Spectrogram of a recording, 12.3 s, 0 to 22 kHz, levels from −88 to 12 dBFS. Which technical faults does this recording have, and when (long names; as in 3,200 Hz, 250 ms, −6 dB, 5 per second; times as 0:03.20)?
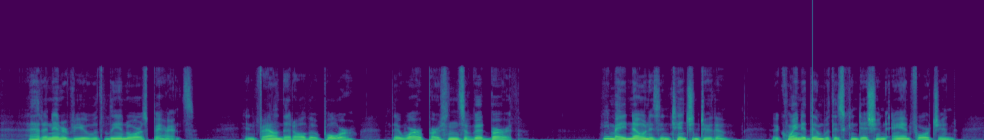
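0:10.15: click −8 dBFS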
